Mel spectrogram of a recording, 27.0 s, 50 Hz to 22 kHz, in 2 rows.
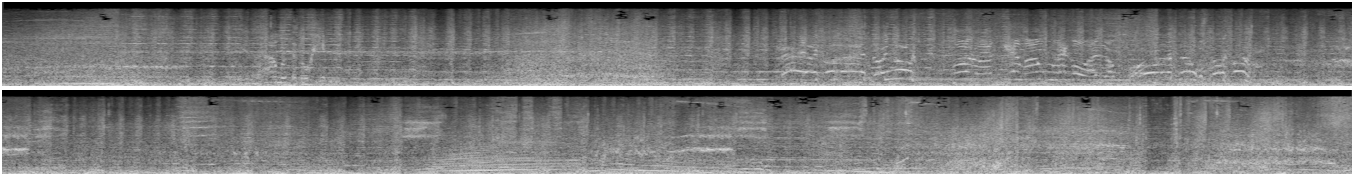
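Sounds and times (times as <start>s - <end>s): engines and road noise rumble: 0.0s - 27.0s.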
